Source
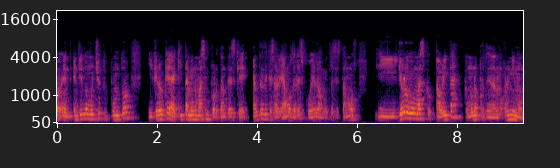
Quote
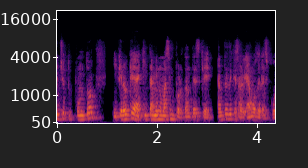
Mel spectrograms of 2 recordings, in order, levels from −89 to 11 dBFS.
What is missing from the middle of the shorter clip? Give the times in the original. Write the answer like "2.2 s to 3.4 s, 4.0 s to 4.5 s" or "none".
none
